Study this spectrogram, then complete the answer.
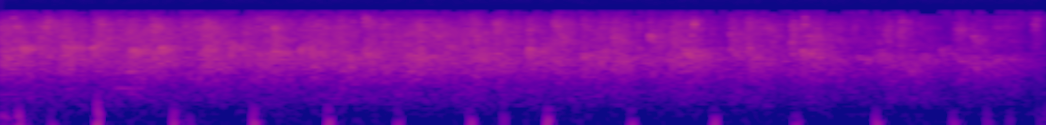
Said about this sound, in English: I think he'd really appreciate it if you guys wouldn't mind giving him a round of applause to help him get better. Thank you.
